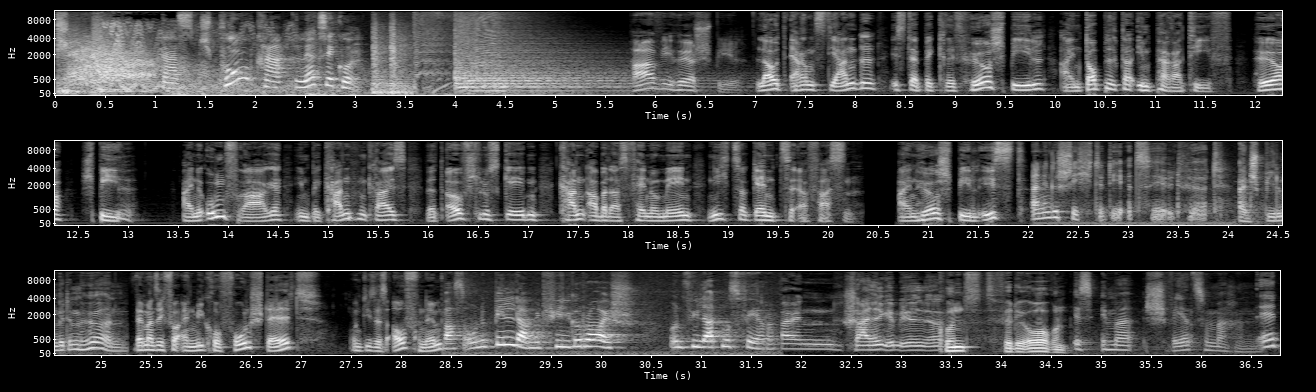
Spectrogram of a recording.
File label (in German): Hoerspiel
